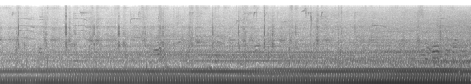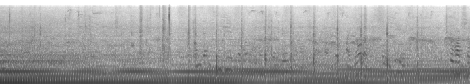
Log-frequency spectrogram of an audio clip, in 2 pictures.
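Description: Footsteps, with a steady low hum from a running motor or engine that swells to its loudest about halfway through and then eases.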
